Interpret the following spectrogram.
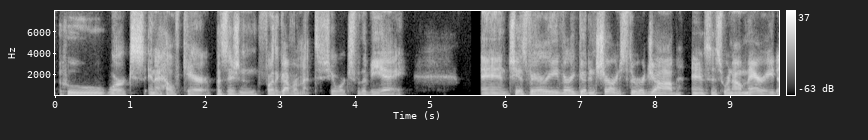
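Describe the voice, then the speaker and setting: A young man from Norway, co-hosting a podcast in casual, earnest chat. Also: fairly low pitch. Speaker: podcast co-host.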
